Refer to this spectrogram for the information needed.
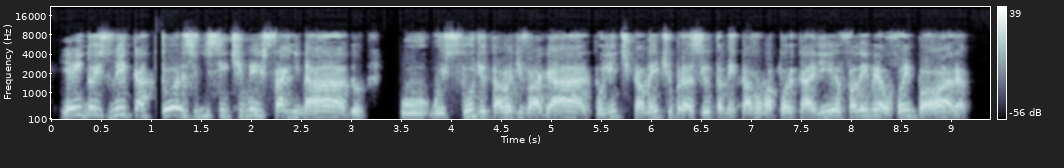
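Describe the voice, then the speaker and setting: A man at a moderate pace with hardly any pauses. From Brazil (born in Portugal, moved at 8-9). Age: 50s. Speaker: musician and studio producer. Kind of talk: music lesson demonstration; casual interview chat.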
